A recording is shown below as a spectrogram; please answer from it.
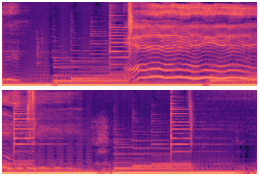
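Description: R&B band playing live: electric guitar and keyboard chords over a deep low end. A woman's voice sings a held, wavering line about two seconds in.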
